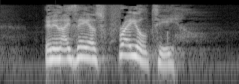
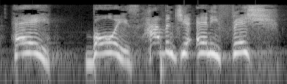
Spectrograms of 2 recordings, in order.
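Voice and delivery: calling from shore; 10 semitones higher, slower than usual. Acted. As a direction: call out to the boat from the shore. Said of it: "a voice from shore calls out".

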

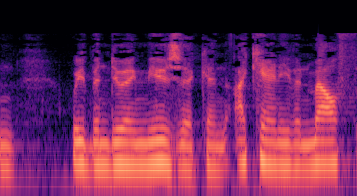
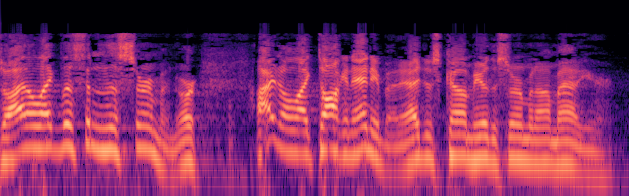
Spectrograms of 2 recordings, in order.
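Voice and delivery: dismissive churchgoer; 3 semitones higher, 4 dB louder, much faster than usual. Retold or imitated. Pastor imitating bored churchgoers, fast dismissive mock voice. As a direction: rattle off a lazy excuse. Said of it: "I've met some who say".

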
